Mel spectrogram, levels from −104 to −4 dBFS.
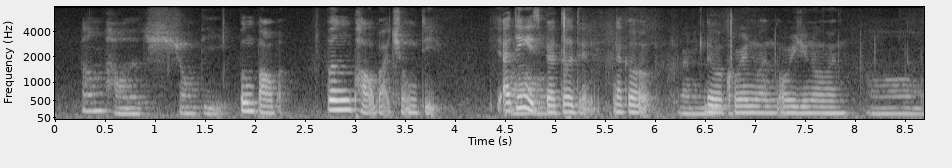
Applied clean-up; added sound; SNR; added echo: none; none; none; none.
